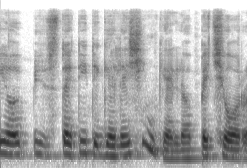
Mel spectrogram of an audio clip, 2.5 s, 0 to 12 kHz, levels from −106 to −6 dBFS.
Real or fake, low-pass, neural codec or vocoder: real; 9.9 kHz; none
